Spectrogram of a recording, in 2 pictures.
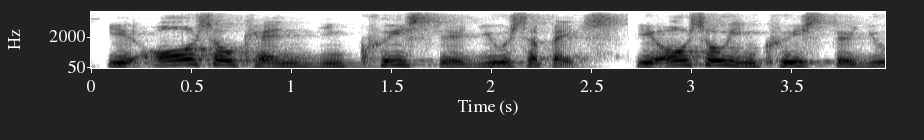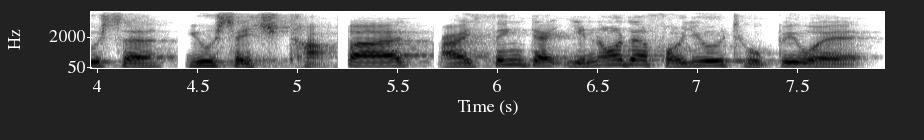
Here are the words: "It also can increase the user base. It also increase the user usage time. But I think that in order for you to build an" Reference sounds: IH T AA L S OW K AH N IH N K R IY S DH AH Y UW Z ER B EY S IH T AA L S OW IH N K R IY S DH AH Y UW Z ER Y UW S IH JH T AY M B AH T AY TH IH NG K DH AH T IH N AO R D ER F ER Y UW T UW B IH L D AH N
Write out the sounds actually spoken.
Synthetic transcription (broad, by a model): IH T AA L S OW K AH N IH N K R IY S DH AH Y UW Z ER B EY S IH T AA L S OW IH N K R IY S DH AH Y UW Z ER Y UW S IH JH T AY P B AH T AY TH IH NG K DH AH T IH N AO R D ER F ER Y UW T UW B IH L AH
